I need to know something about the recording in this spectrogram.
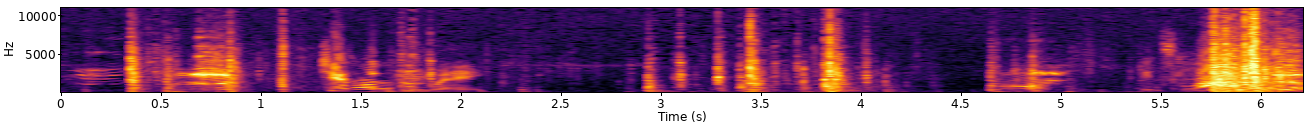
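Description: A door handle rattles.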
